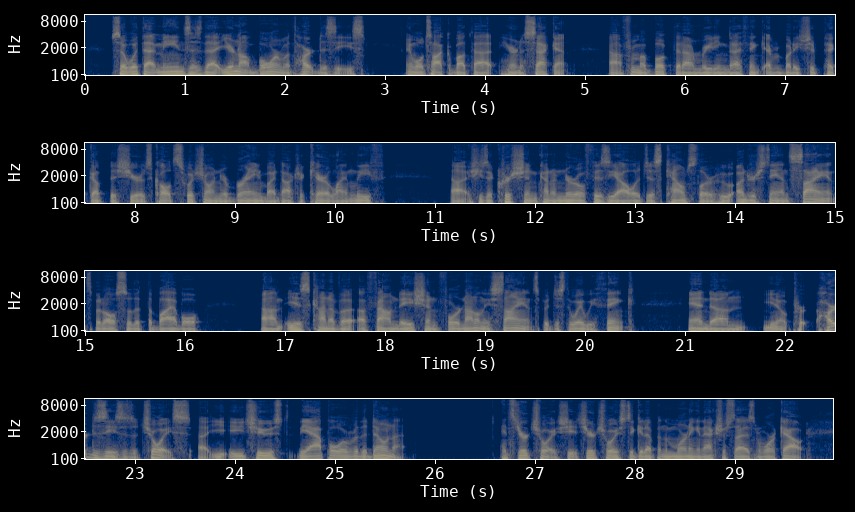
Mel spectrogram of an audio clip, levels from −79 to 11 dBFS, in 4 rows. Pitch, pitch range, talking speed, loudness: 90 Hz, 85-100 Hz, 230 wpm, -26 LUFS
